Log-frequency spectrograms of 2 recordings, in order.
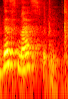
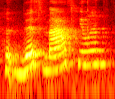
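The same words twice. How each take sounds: First: "masculine" slipped out sounding like "Mexican"; a quick flub that says "masculine" almost as "Mexican"; slip of the tongue. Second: "masculine" said slowly and carefully, every syllable clear; slow down and fix "masculine" properly; careful correction. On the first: Tarot reader to viewers, a slipped word. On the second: Tarot reader correcting her slip, slow and careful. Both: Real, not acted. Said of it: "I don't know why I said Mexican".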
